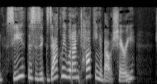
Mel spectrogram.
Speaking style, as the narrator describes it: she barked, her voice rising

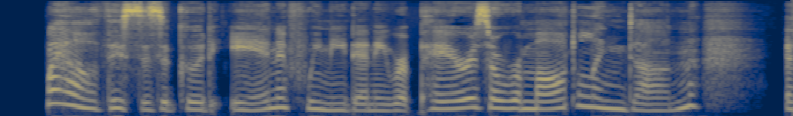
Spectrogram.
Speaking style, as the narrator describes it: Estelle chirped, clueless

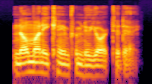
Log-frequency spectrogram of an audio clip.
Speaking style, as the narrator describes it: I said calmly

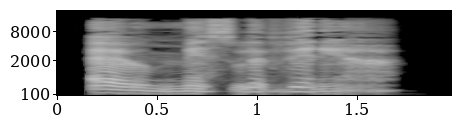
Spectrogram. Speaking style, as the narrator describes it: she said in a weak, exhausted voice

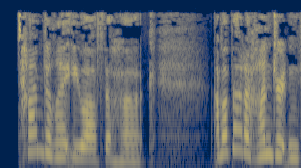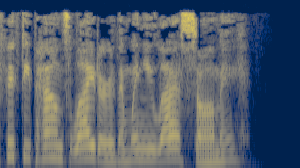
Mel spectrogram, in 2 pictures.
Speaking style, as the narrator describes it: With a tinkling laugh, she says

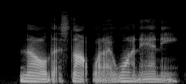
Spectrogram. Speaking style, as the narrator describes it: Jack said under his breath

